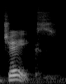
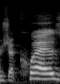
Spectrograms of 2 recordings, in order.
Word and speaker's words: Jacques: and I he do you know that he pronounces it Jake's does he he does isn't that he totally Americanized it right we were we used to call it yeah Brian Jacques or jacquez or something like this no Brian Jakes because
